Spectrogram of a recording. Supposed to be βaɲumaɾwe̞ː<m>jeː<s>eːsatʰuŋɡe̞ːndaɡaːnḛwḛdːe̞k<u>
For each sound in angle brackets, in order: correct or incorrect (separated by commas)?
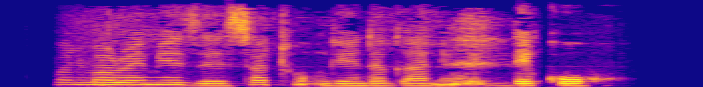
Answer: correct, incorrect, incorrect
